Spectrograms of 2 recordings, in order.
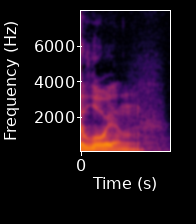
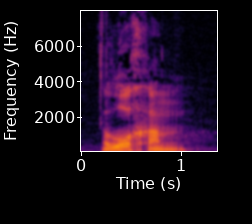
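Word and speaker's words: Lohan: А, давай сразу тогда договоримся, Лохан или Лоин? – Подожди, я слышал, как э, англоговорящие чуваки произносят ее имя, и я там отчетливо услышал букву Х. Лохан. Да, она не такая ярко выраженная, как русская, но все-таки это не, не майяха.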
